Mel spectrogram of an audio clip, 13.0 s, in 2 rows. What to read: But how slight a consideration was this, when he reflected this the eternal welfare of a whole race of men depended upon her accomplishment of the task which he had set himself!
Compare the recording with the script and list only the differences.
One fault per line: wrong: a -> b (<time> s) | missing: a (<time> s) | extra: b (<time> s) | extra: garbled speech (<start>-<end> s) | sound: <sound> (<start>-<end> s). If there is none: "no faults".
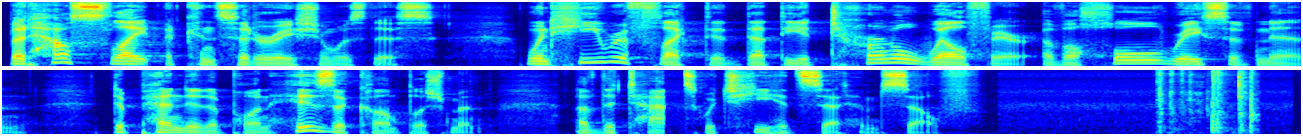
wrong: this -> that (3.7 s)
wrong: her -> his (7.8 s)
sound: dropout (9.8-9.9 s)
sound: thud (12.2-12.8 s)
